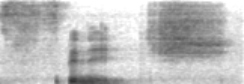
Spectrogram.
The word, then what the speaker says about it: spinach: syllables sp niche but again we stress the first one more than the second so we say spinach spinach spinach so try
